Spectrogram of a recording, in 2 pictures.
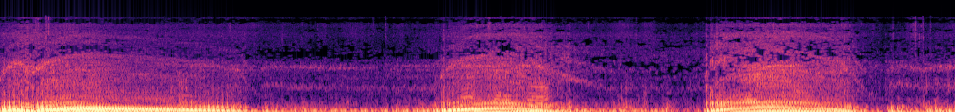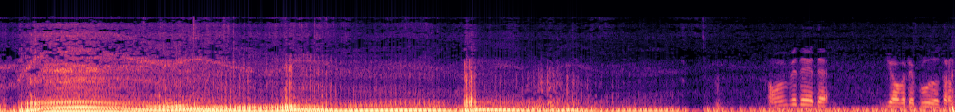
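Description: Honda Africa Twin's parallel-twin engine revved in repeated short bursts, rising and falling about four times, then held at a steadier speed, as the rider works the stuck bike under load on a narrow trail.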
